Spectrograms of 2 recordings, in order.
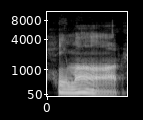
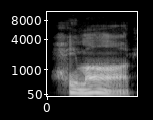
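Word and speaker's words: حمار: Here we have kasra, he, himar, himar, himar, which means a donkey.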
